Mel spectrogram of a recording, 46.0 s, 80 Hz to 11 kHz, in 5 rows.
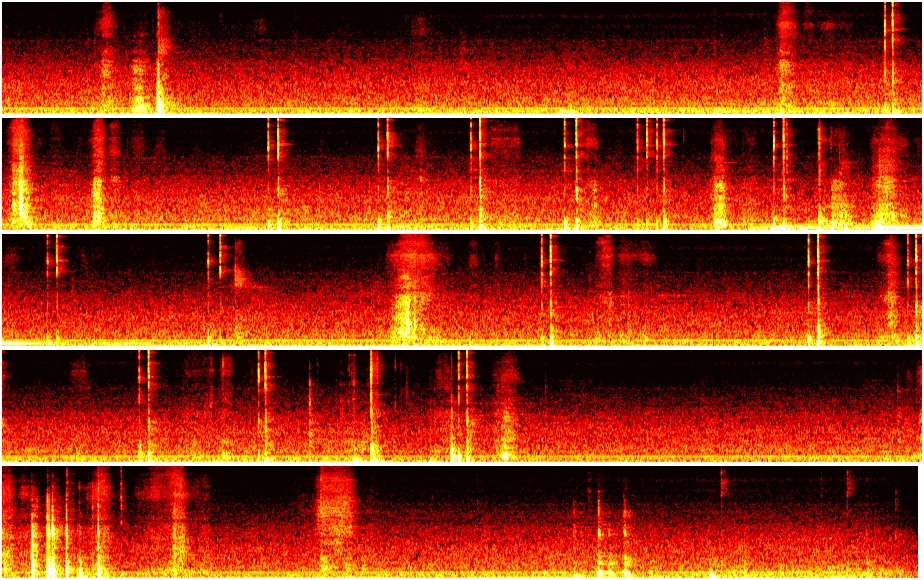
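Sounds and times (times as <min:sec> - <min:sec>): mouse and keyboard clicks: 0:08.8 - 0:09.1, 0:11.8 - 0:12.2, 0:12.9 - 0:13.2, 0:13.8 - 0:14.2, 0:14.8 - 0:16.0, 0:16.9 - 0:17.5, 0:23.8 - 0:24.0, 0:26.4 - 0:26.7, 0:27.4 - 0:27.7, 0:29.0 - 0:29.2, 0:31.0 - 0:32.4
low hum: 0:11.3 - 0:22.1.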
